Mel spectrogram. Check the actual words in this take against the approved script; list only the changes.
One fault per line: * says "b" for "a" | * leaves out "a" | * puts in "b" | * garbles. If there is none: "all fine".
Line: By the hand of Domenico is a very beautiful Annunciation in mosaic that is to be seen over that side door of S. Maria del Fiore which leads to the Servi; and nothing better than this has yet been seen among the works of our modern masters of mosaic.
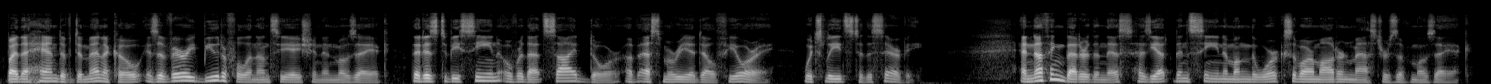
all fine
